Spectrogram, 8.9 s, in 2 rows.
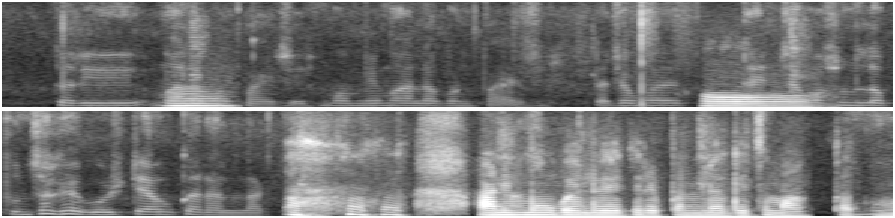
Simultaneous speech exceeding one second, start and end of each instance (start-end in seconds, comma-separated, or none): none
